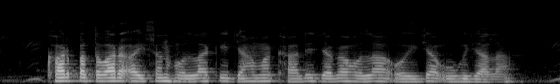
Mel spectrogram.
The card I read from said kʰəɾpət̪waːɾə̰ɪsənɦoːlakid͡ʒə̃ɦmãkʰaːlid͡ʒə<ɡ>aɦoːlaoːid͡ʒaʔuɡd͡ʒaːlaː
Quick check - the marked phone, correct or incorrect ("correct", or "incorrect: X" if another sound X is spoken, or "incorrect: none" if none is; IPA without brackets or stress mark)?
correct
